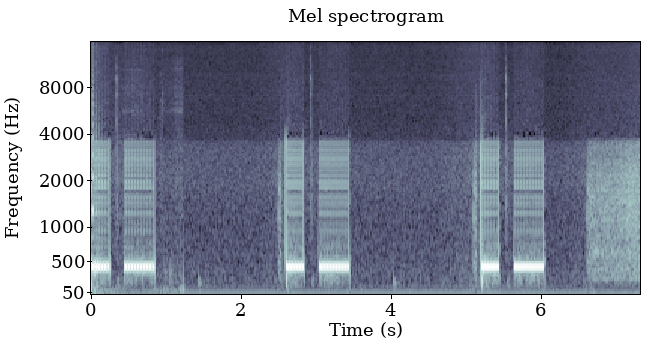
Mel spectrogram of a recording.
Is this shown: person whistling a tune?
no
